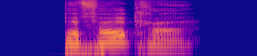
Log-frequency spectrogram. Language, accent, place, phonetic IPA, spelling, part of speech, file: German, Germany, Berlin, [bəˈfœlkʁə], bevölkre, verb, De-bevölkre.ogg
- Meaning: inflection of bevölkern: 1. first-person singular present 2. first/third-person singular subjunctive I 3. singular imperative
